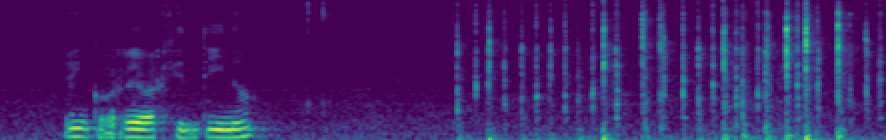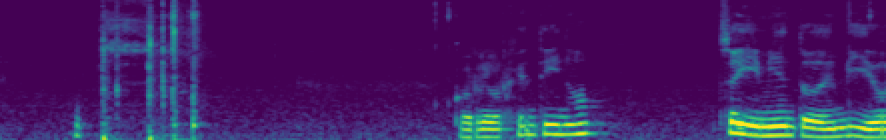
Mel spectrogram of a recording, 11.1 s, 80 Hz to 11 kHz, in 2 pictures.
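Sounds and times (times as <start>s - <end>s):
fast typing on keyboard: 2.9s - 5.6s, 6.2s - 6.9s.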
